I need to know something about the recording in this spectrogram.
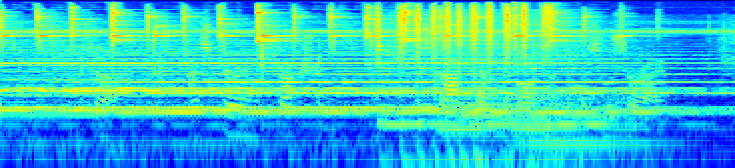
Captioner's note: muffled chatter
